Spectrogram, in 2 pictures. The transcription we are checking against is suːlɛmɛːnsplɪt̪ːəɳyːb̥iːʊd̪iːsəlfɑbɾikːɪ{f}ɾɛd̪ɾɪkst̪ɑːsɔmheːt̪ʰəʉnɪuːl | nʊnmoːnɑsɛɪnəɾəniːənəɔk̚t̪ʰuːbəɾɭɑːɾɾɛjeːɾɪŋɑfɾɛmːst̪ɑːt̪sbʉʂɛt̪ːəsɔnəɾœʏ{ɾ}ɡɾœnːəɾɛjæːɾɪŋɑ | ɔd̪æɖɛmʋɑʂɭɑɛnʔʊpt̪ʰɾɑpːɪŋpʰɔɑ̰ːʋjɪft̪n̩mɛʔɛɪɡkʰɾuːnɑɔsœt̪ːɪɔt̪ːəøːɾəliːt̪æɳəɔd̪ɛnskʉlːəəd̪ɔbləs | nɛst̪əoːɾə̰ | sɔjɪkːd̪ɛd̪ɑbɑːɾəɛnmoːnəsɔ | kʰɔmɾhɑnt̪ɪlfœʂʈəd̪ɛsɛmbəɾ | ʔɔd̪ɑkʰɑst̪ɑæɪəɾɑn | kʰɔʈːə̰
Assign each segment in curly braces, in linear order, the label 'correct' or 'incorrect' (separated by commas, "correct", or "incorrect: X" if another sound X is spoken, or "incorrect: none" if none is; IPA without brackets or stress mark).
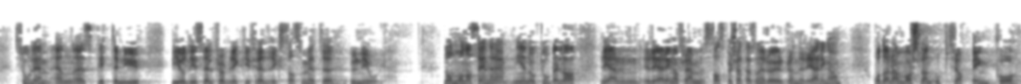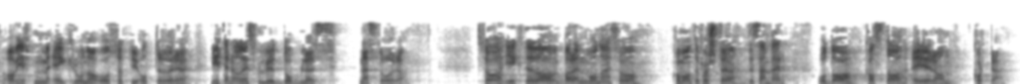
correct, correct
